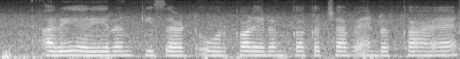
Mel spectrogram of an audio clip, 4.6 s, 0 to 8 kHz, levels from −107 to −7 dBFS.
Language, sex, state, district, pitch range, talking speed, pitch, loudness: Hindi, female, Haryana, Jhajjar, 205-210 Hz, 170 wpm, 210 Hz, -17 LUFS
